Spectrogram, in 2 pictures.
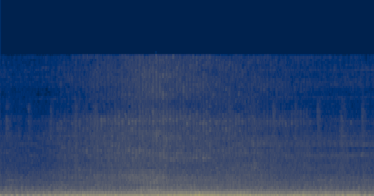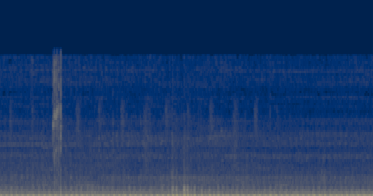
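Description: Motorcycle engine idling with a steady, fast low pulse while the bike stands still. One sharp click sounds about six and a half seconds in.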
